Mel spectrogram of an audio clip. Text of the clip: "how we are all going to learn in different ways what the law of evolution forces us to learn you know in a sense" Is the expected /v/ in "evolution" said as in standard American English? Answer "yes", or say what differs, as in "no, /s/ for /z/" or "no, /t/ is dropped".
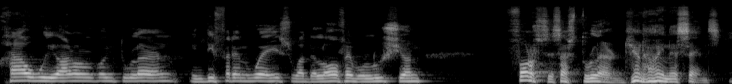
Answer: no, /b/ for /v/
